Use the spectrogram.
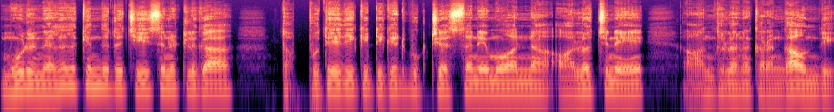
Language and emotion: Telugu, fearful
